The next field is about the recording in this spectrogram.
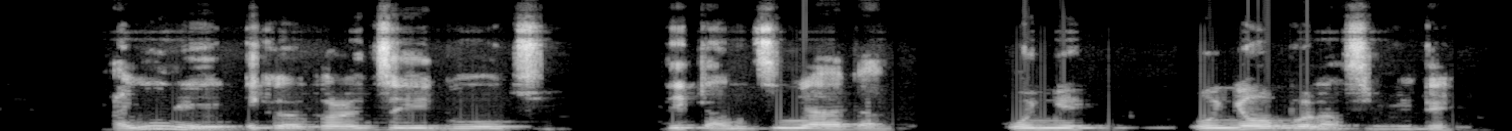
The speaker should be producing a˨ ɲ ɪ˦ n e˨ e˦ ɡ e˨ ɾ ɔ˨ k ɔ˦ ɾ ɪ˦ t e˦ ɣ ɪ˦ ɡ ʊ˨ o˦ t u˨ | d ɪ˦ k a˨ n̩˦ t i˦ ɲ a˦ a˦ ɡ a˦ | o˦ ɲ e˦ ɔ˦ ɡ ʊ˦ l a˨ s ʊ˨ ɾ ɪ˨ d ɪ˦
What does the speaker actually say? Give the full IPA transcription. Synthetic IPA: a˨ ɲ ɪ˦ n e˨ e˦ k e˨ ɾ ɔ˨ k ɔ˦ ɾ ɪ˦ t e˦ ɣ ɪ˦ ɡ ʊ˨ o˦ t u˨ | d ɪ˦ k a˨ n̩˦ t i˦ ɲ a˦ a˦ k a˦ | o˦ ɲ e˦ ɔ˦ b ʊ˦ l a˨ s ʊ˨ ɾ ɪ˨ d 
